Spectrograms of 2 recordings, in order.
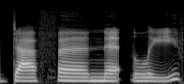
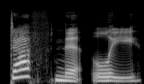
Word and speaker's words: definitely: Some people may pronounce it as definitely four syllables, but others may reduce it all the way down to definitely three syllables.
